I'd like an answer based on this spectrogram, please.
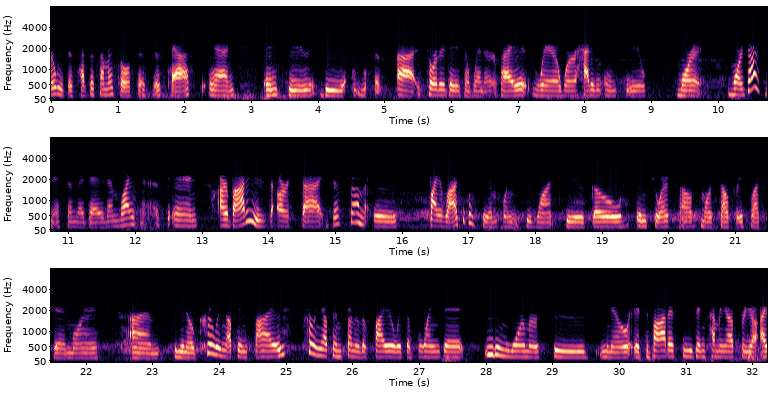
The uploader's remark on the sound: Live from the beach, post yoga.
